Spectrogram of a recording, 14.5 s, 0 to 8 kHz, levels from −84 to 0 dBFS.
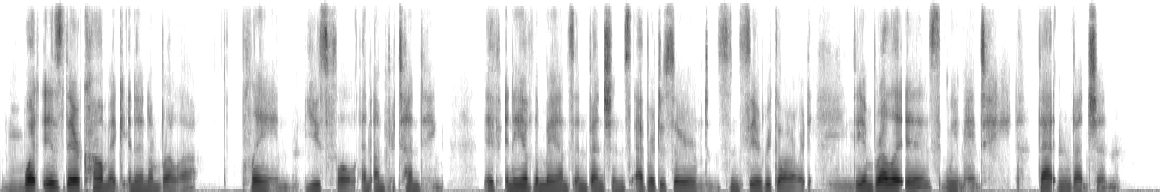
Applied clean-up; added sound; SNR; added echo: neural diffusion model UNIVERSE++.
